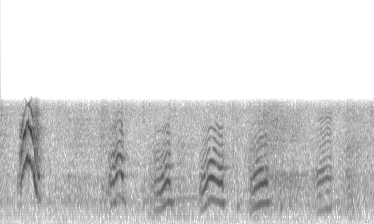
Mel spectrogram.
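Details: One-week-old American Water Spaniel puppies give a series of short, high, arching squeals and whimpers, one sharp yelp first, then softer cries roughly every half second.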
